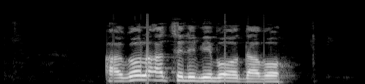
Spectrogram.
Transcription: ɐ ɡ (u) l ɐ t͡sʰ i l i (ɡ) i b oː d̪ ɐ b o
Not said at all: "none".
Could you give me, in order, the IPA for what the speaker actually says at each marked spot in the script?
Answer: o, b

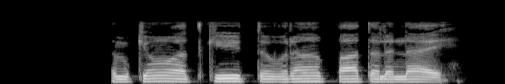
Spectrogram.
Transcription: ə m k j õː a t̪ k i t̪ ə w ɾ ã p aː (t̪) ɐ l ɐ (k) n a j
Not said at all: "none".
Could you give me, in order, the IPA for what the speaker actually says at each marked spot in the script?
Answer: t̪, none

